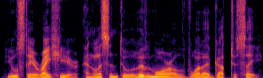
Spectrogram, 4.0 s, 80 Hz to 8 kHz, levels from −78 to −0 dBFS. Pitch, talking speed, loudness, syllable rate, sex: 105 Hz, 245 wpm, -18 LUFS, 5.6 syllables/s, male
